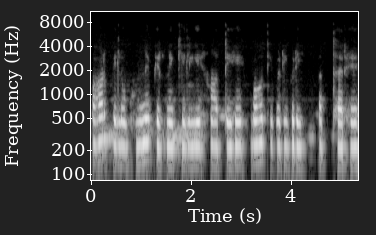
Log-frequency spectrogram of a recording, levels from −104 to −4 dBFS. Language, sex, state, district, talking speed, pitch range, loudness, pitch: Hindi, female, Uttar Pradesh, Etah, 155 wpm, 220-235 Hz, -24 LUFS, 225 Hz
